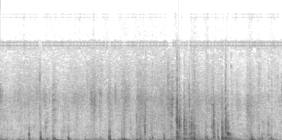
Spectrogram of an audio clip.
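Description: Horse hooves clip-clopping in a rapid irregular rhythm as a mounted rider charges a medieval shield wall, fairly close and loud over outdoor noise.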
